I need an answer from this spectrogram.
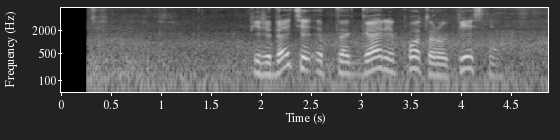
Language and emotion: Russian, positive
